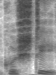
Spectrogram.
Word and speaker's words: کشتی: این کلمه دچار تغییرات و تصرفاتی شده، چنان که گاه در هرات با آن گشتی یا گشتی و در کابل و اطراف آن قشتی میگویند. تلفظ درست این کلمه همین کشتی است.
